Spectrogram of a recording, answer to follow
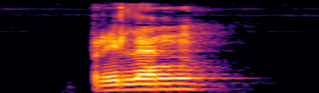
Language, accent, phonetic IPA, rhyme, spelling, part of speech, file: German, Austria, [ˈbʁɪlən], -ɪlən, Brillen, noun, De-at-Brillen.ogg
- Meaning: plural of Brille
